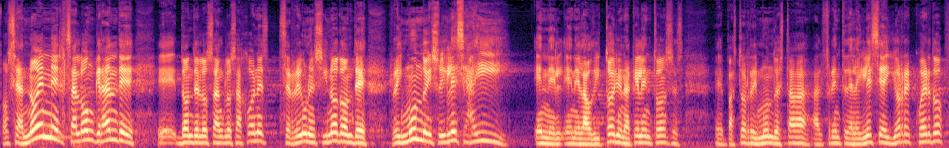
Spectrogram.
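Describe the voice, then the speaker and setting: Bright-voiced pastor preaching in a hall. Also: male voice, on the high side, normal speed. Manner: storytelling testimony with quoted dialogue. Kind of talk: sermon. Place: church service. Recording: long hall reverb from a church room.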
